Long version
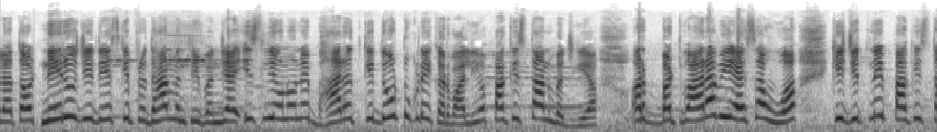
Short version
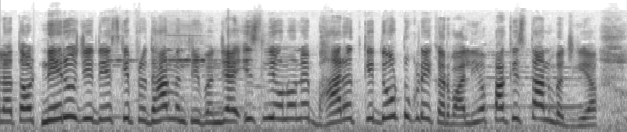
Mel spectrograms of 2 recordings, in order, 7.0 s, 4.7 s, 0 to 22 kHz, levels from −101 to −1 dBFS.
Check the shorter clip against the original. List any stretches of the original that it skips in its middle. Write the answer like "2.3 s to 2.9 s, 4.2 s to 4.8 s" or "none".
none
